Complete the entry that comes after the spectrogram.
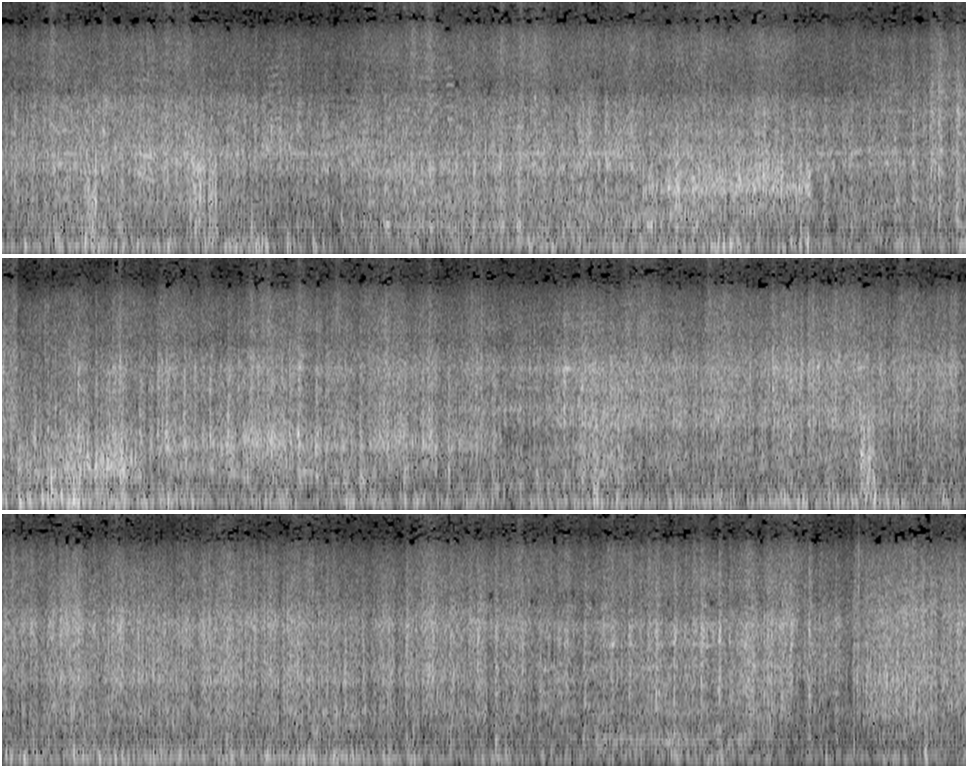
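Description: Tez Gam Express passenger train running along the track, a steady rumble and rush with repeated knocks of the wheels over the rail joints.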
